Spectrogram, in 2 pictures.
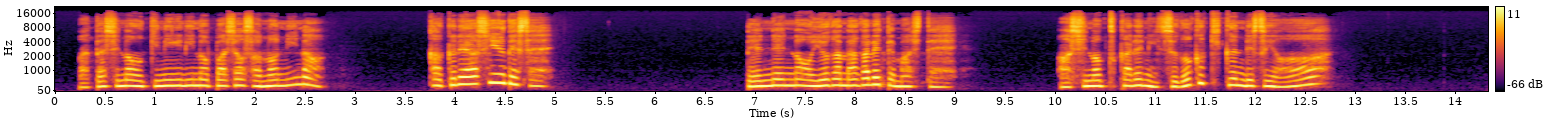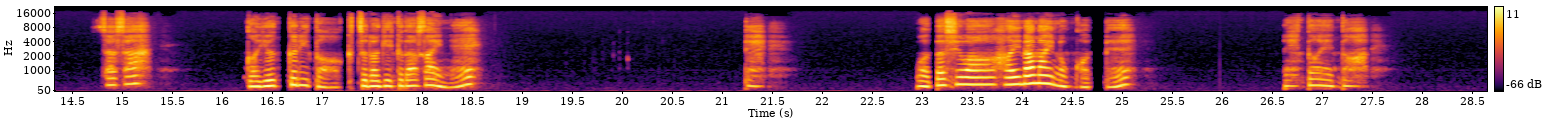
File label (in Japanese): ゆったり二人で足湯（バイノーラルマイク編集 効果音なし）, ASMR; バイノーラルマイク収録 効果音なし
